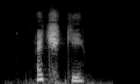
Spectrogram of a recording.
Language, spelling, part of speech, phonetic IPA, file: Russian, очки, noun, [ɐt͡ɕˈkʲi], Ru-очки.ogg
- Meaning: 1. glasses, spectacles 2. nominative/accusative plural of очко́ (očkó)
